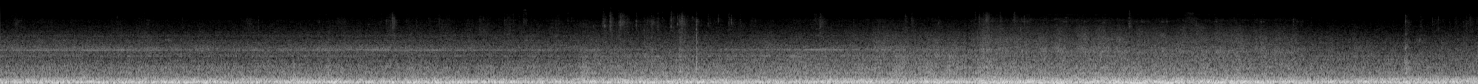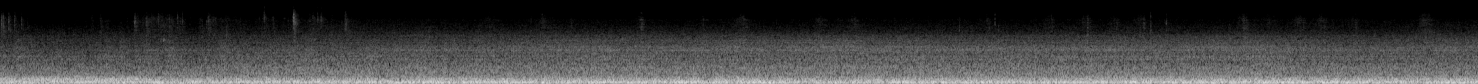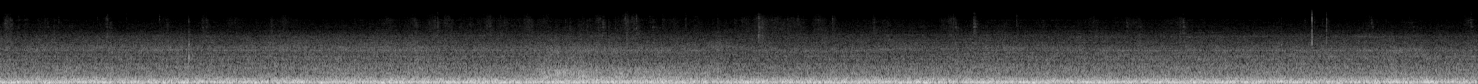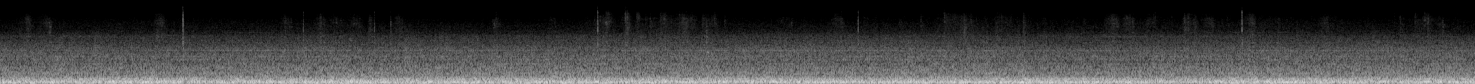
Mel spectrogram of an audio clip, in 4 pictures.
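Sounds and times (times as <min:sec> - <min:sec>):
train cabin rumble with hiss: 0:00.0 - 0:59.0.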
